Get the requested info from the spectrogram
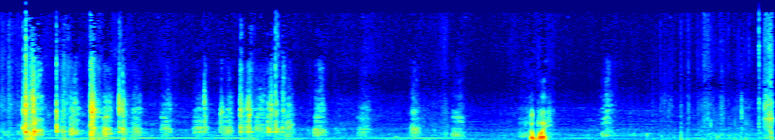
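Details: Pit bull panting while playing with a zoomer ball: quick breathy huffs repeat in a steady run for several seconds, then a sharp loud squeak bursts out, with voices speaking nearby.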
